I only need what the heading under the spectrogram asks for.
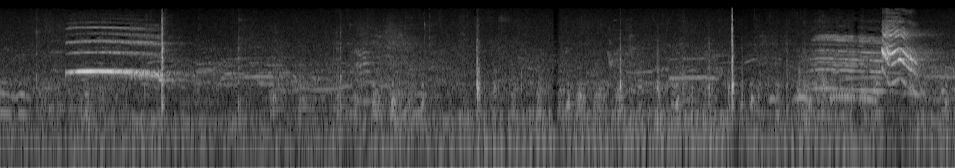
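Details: ['Common hill myna at Phnom Tamao Zoo in Cambodia, a bird said to be able to speak, gives a loud, harmonic, nasal call near the start and a bright warbled phrase near the end. Quiet, soft rustling background in between.']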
